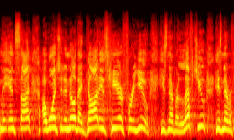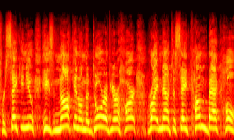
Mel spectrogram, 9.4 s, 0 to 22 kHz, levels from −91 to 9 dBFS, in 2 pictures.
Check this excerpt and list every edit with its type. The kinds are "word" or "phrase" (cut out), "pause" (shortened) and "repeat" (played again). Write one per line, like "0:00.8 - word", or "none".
none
